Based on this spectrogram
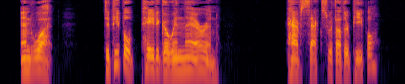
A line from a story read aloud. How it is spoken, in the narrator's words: Her voice is timidly curious, but I note a slight tone of censure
